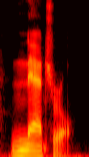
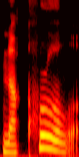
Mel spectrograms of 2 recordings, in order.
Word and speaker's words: natural: A beginner reading that word will try to pronounce every single letter, natural. But in real connected speech, the middle syllable softens entirely. It sounds more like nakrul. Not cruel.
